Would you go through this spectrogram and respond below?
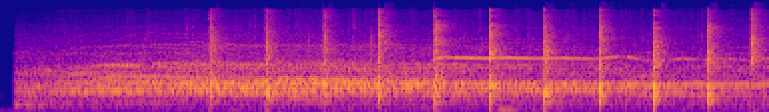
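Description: A crowd cheers and whoops continuously while sharp, regular claps or beats punctuate the noise in a steady rhythm.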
